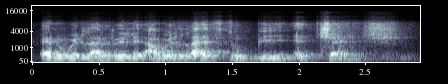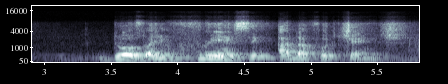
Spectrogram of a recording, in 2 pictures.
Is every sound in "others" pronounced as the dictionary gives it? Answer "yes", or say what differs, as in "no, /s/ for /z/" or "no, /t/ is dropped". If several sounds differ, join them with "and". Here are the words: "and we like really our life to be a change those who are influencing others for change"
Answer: no, /z/ is dropped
